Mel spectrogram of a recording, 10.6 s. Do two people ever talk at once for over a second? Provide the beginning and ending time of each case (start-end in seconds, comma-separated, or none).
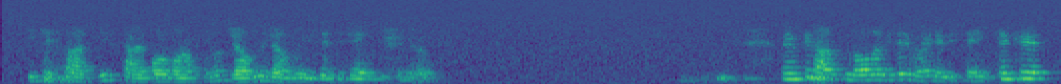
none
